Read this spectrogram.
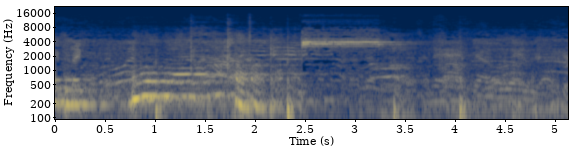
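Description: A volleyball is struck with sharp thuds.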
